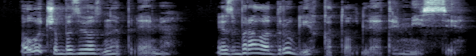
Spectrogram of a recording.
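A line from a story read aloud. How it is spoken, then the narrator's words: Gloomy sigh. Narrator (Russian): уныло вздохнул Ураган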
